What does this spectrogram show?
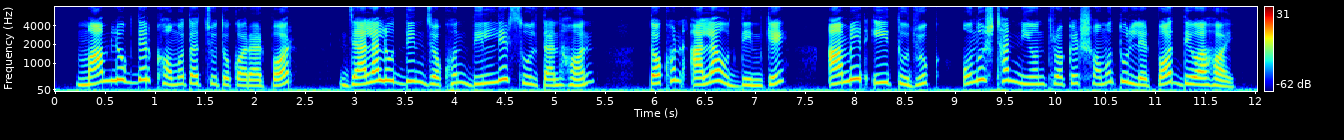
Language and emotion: Bengali, neutral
